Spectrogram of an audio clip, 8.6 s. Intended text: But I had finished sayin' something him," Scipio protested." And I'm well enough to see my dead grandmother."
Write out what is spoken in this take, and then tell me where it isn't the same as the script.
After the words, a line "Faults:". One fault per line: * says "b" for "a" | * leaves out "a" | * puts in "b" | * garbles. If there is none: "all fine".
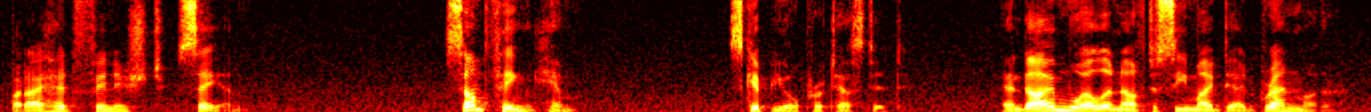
But I had finished sayin' something him," Scipio protested." And I'm well enough to see my dead grandmother."
Faults:
all fine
